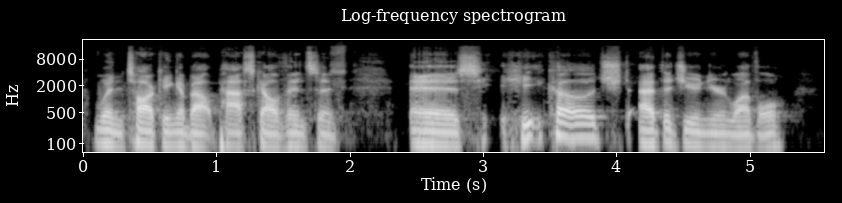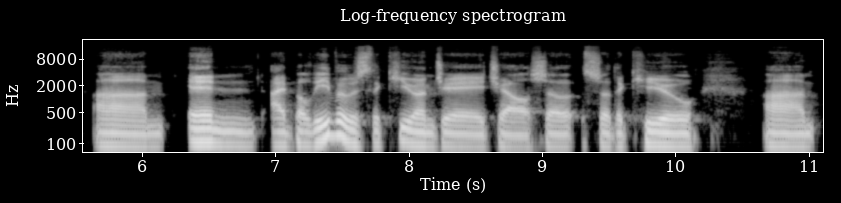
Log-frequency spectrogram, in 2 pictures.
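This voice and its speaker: A man talks hockey on a podcast in an easy, conversational way, laying out his points at length. His voice sits a little low. The sound is close and dry, with no room around it. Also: no room sound. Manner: calm, talkative, explains at length. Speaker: podcast co-host. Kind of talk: casual sports chat.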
